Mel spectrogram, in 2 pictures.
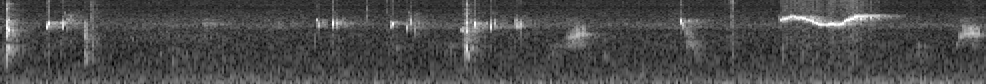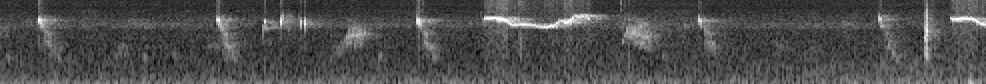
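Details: A pet Java sparrow reacting to a YouTube video of another Java sparrow singing, played on an iPhone: quick, sharp high chips in irregular bursts, answered by a few wavering, warbled whistles.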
